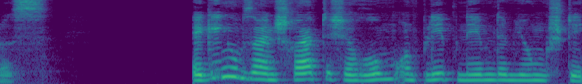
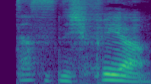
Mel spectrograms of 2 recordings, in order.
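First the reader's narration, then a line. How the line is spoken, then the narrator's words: Murmur. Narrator (German): murmelte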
